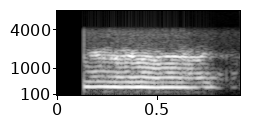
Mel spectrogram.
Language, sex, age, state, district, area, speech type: Manipuri, male, 60+, Manipur, Kakching, rural, conversation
